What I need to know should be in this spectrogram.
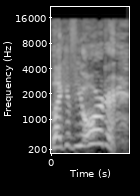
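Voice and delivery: hammed-up infomercial salesman hyping a bonus offer; infomercial guy. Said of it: "sound like an infomercial guy".

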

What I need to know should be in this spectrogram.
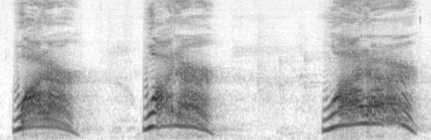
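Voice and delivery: imitated scream. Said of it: "It is a scream".

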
